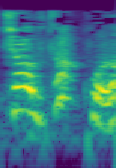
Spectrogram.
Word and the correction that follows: Chautauqua: that's how you say it, isn't it? – Michael, can we have a correct pronunciation, please? – Chautauqua. That was great.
